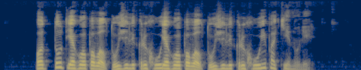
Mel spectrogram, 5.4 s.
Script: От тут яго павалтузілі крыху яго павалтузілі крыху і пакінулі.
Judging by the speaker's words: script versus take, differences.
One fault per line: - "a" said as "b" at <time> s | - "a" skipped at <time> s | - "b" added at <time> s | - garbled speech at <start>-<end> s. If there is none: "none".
none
